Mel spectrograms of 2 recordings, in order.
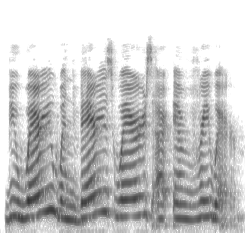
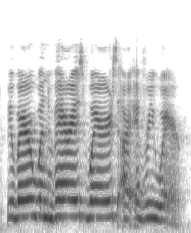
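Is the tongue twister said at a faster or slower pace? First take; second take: slower; faster. First: It is said at a slower, ordinary pace. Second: It is said at a quicker pace.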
